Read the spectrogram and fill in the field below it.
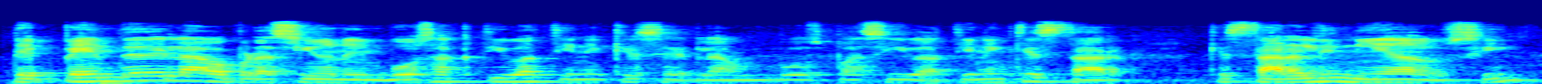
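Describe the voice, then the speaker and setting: A man's voice: fairly low pitch, darkish tone, a little hiss or hum. A man with a Colombian Spanish accent teaching an English grammar class online, patiently explaining and often checking that students follow. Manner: reads English text aloud slowly. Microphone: computer mic on a video call.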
